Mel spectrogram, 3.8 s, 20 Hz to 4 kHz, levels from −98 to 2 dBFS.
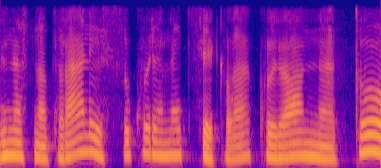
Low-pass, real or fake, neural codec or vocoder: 3.6 kHz; fake; codec, 44.1 kHz, 3.4 kbps, Pupu-Codec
